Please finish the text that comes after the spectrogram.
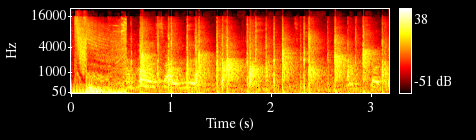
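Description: Audience clapping during a French dinner-party show, with loud, uneven bursts of hand claps mixed with talking voices throughout.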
